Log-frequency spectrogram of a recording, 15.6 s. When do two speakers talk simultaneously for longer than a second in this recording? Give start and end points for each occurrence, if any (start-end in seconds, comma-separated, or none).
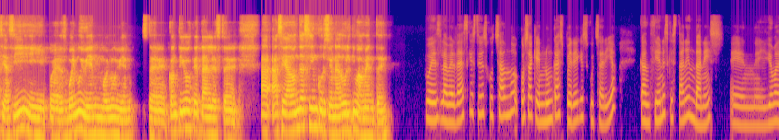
none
